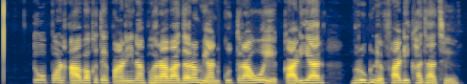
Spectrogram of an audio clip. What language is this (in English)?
Gujarati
